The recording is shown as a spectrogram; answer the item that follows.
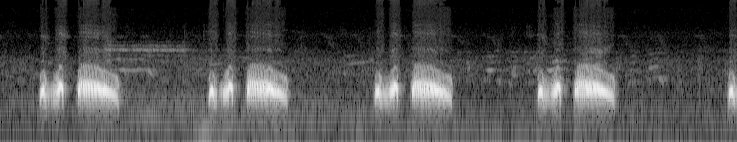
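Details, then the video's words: Spotted dove giving contest cooing in the Sấm Thổ voice style: low phrases of two short hooting notes and a long, drawn, falling coo, repeated about every two seconds, three phrases plus the start of a fourth, in a quiet setting. "tiếng cu gáy thổ sấm/ chim cu gáy gù đấu và thúc bài bản giọng Sấm Thổ"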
